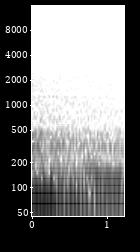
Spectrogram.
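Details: One-owner 1979 Chevrolet Scottsdale 4x4, carbureted V8, engaging the clutch and starting to drive: deep, steady rumble stuck at a raised idle that never drops back, because the choke isn't coming off.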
